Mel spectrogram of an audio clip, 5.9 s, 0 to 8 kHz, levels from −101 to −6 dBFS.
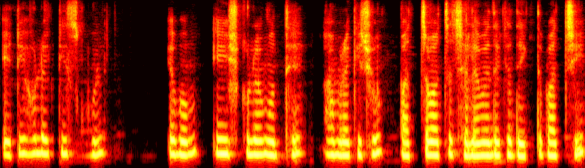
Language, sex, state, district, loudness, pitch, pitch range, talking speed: Bengali, female, West Bengal, Malda, -20 LUFS, 245 Hz, 235-260 Hz, 165 wpm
